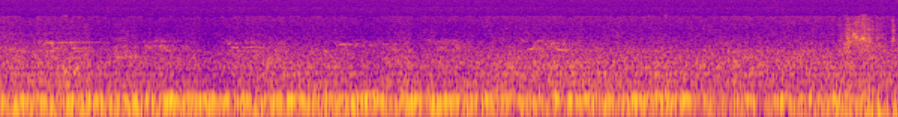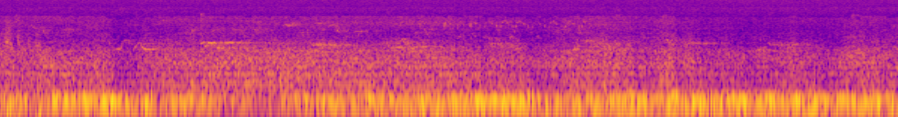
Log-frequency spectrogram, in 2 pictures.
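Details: Steady low rumble like passing traffic or an engine, with a faint hum and one brief knock, and no animal calls.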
